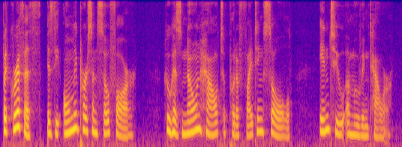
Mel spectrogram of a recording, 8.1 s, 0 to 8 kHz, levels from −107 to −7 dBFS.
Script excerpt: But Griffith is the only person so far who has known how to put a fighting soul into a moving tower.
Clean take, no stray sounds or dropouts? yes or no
yes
